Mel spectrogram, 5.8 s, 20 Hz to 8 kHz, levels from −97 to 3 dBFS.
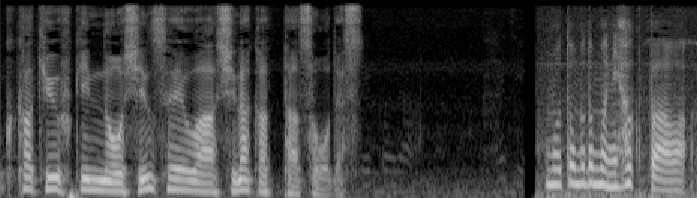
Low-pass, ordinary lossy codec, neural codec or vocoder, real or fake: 7.2 kHz; none; none; real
